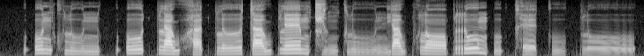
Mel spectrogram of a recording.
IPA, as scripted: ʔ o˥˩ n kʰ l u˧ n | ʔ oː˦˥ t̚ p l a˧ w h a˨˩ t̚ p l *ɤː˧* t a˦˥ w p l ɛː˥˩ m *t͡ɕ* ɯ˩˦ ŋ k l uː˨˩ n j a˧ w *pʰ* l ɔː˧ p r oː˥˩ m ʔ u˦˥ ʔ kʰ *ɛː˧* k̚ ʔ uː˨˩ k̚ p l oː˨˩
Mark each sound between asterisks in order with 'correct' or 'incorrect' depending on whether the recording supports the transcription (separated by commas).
incorrect, correct, correct, incorrect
